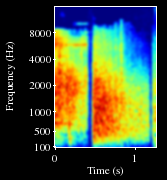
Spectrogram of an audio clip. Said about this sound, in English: At the beginning of Butch Cassidy and the Sundance Kid, after Sundance shoots a man's gun holsters off his hips in a dark saloon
